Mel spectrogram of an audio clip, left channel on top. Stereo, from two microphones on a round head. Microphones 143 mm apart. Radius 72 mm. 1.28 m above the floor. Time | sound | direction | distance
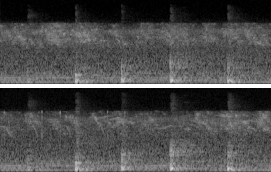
0.3 | footsteps | 15° left (ahead or behind) | 1.9 m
